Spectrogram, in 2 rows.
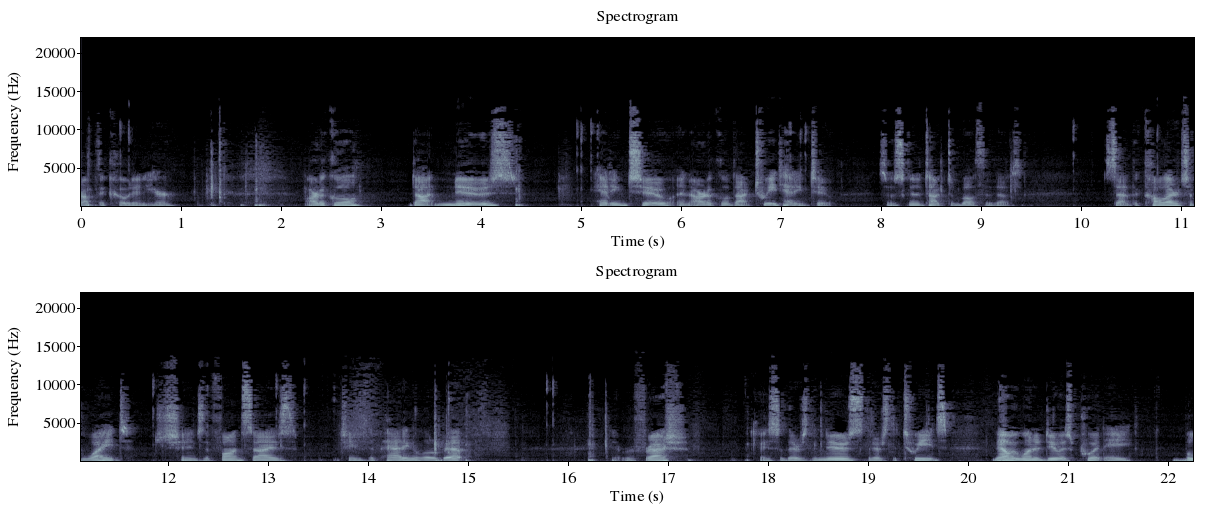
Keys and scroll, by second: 1.4 super+v, 14.7 super+s.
